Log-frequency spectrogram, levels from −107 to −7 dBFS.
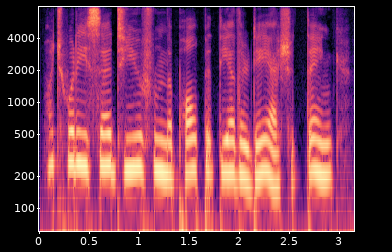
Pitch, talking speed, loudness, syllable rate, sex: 220 Hz, 285 wpm, -18 LUFS, 5.9 syllables/s, female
